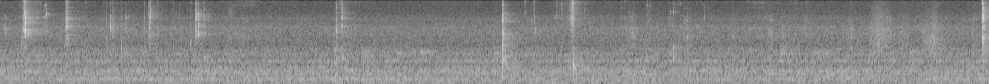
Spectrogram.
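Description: A person chewing food close to the microphone, soft wet chewing with a scattering of short sharp crunches and mouth clicks, over a faint steady hum.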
